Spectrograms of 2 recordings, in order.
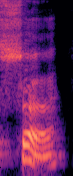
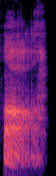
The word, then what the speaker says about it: sir: This is why in posh upper-class British the word sir has to be pronounced sar, and not sir, yes sir, to show one's solid origins.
